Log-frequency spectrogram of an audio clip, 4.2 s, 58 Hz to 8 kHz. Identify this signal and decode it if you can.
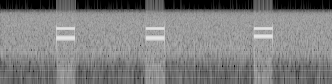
DTMF, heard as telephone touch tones, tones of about 230 ms. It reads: 9 9 #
